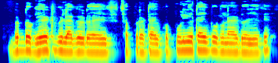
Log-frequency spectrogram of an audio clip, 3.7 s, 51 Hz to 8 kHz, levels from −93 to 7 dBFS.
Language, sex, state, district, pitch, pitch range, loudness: Rajasthani, male, Rajasthan, Nagaur, 130 Hz, 125-140 Hz, -17 LUFS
